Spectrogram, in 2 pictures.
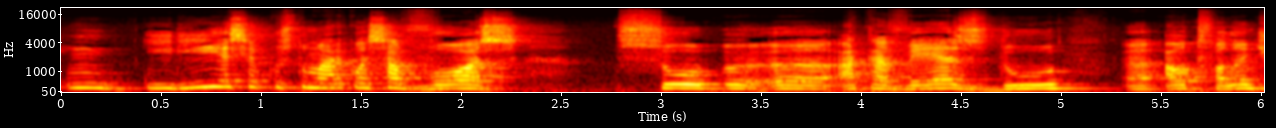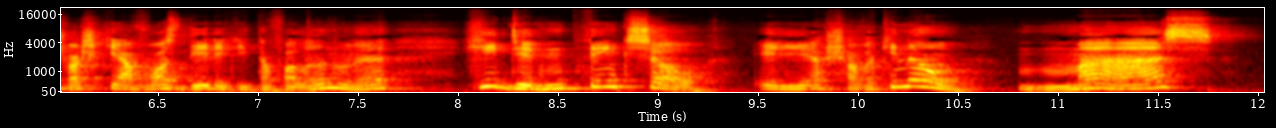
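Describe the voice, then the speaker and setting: Bright-voiced Brazilian man teaching English. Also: high-pitched. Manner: reads English lines slowly, then explains lively. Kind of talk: language lesson.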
